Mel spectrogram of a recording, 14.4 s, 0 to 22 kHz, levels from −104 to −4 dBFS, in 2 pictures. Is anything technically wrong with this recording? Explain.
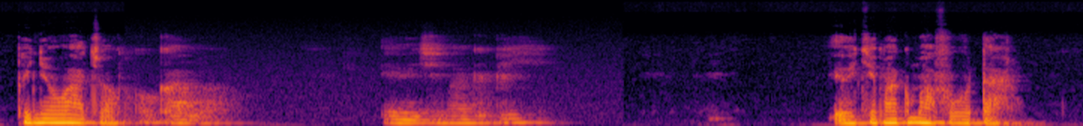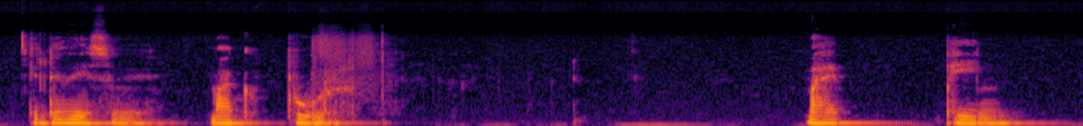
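Yes. From 0.84 to 4.16 s the speech abruptly turns hollow, roomy and thinner in bass, around 10 dB quieter with audible background noise. This is likely a switch to a distant microphone. Unlike a plain gain drop or filter, the room sound itself changes, and it switches back suddenly.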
